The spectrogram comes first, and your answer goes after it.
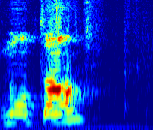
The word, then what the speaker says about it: Montan: est un peu particulière donc montant comme ça se prononce hein prêcher surtout l'incarnation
